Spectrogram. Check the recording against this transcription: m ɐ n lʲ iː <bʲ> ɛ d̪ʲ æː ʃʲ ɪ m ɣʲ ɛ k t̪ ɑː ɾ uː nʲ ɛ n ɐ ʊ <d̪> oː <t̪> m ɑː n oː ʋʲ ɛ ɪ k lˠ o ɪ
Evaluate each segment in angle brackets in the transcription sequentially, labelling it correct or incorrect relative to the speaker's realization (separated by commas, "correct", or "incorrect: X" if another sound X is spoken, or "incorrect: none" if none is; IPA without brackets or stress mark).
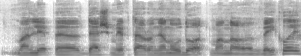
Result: incorrect: pʲ, correct, correct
